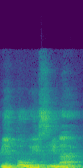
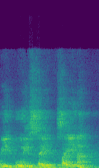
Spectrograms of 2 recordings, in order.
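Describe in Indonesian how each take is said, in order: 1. Bunyi s diikuti vokal 'i'. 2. Bunyi s diikuti vokal 'ai'. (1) "bikasri sin" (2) "wafat hiha"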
